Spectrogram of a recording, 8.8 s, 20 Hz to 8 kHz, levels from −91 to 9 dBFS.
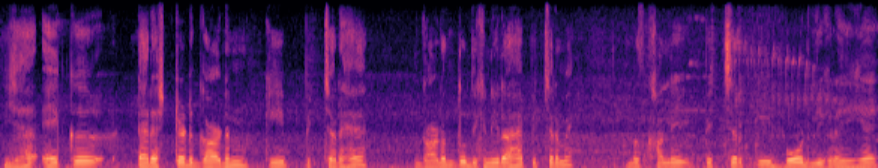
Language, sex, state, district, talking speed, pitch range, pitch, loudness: Hindi, male, Chandigarh, Chandigarh, 155 wpm, 150-180 Hz, 165 Hz, -17 LUFS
